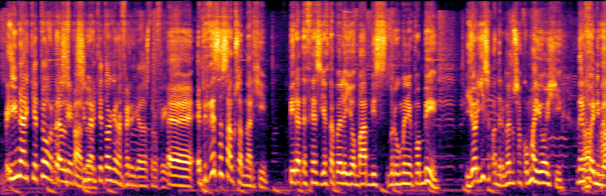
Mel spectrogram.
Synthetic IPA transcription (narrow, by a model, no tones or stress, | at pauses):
ineɐɾce̞t̪o̞nɐeospɐnsineɐɾcet̪oʝɐnɐfe̞ɾit̪iŋɡɐt̪ɐst̪ɾofiepiðiðesɐsɐku̥sɐt̪inɐɾçipiɾɐt̪e̞θe̞sizʝɐft̪ɐpuele̞ʝeo̞bɐbist̪ibɾoiɣumeniek̚po̞mbi | ʝo̞ɾʝisipɐnd̪ɾeme̞no̞sɐko̞mɐio̞çiðenexoenime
